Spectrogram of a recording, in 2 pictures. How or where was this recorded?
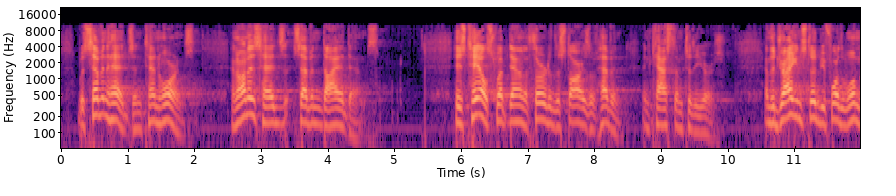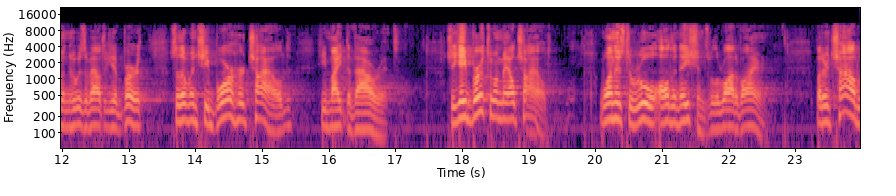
large echoing room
